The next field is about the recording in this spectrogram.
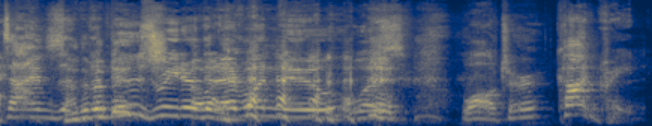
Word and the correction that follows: Cronkite: Walter Concrete. – Cronkite. Cronkite. I can't even say it right because I used to make fun of it. Cronkite. This is Walter Cronkite.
